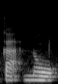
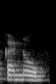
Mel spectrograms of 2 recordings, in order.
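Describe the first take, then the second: First: กะหนก split as กะ-หนก; syllable-by-syllable reading. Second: Said in the usual way. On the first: Shown as a demonstration. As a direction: sound out กะหนก, separating both syllables. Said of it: "อ่านว่ากะหนก". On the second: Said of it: "คำว่ากนก".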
